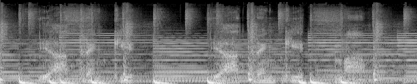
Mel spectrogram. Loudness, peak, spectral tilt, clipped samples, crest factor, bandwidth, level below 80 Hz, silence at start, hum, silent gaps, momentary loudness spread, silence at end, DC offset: -10 LUFS; 0 dBFS; -5 dB/octave; under 0.1%; 10 dB; 19 kHz; -14 dBFS; 0 s; none; none; 3 LU; 0 s; under 0.1%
